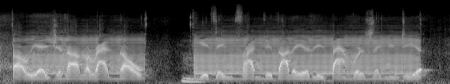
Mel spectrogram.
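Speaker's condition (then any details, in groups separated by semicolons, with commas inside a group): Laryngeal cancer with laryngectomy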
